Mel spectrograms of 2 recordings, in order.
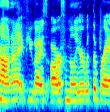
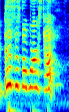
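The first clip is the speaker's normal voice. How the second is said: high, loud yell breaking into laughter; hammed-up kid's shriek, cracking up; imitated child's scream; 14 semitones higher, 7 dB louder than usual. Son screaming heard from the driveway, imitated with laughter. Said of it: "screaming that".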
